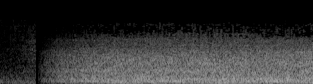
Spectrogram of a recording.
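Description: Steady, dense roar of street traffic in central London on World Car Free Day, a broad continuous wash of passing vehicles with no distinct individual cars standing out, briefly dipping near the start before holding level.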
